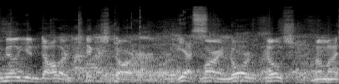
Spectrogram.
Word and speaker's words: Mare Nostrum: Mare Nostrum.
